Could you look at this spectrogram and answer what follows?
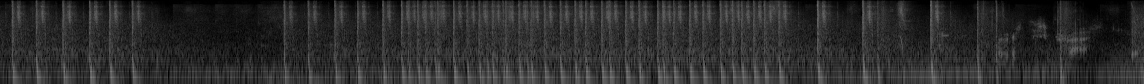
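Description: Gunfire in the tactical game Xenonauts, set in a Cold War-era clash between American forces and aliens, long bursts of rapid evenly spaced shots, some pauses and separate volleys, loud and close, with talk at times.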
